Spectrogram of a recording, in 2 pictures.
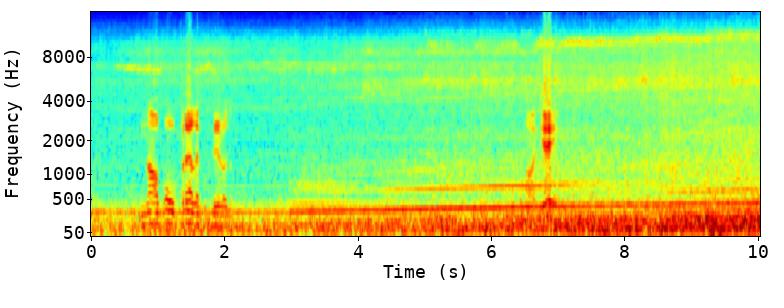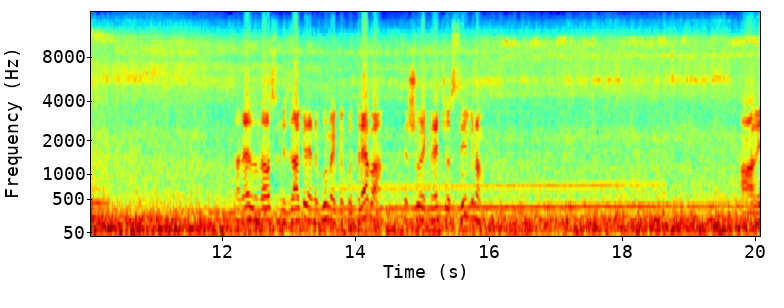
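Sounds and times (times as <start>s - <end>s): motorcycle engine accelerating: 0.0s - 20.0s
wind rushing on microphone: 0.0s - 20.0s.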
